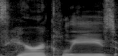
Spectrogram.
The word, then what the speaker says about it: Heracles: Okay, so if we're talking about Greek heroes, the first Greek hero that comes to mind is Heracles or Hercules, however you want to say his name.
